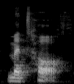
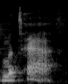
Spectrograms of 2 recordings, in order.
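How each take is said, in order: First: It is said with two syllables, ending in 'toth'. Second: It is said with three syllables, ending in 'tha'. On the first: The speaker calls it right. "is pronounced matoth" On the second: The speaker calls it wrong. "I was saying it wrong"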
